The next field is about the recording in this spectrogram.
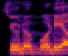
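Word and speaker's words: pseudopodia: लार में होता है बायोलॉजी में जो भी वर्ड मिलेगा अगर फर्स्ट लेटर पी है तो साइलेंट ही करके बोलना है जैसे pudopodia बोलते हैं तो पी से स्टार्ट होता है इस तरह का जो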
